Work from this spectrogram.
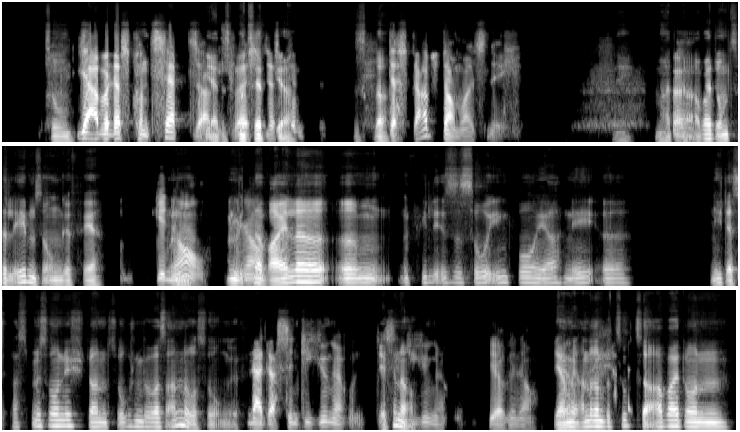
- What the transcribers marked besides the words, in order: other background noise
- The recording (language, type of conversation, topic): German, unstructured, Wie findest du die richtige Balance zwischen Arbeit und Freizeit?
